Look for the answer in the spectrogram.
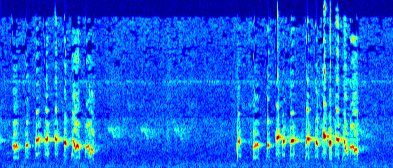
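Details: ['Greater green leafbird, local name cucak wilis, singing for a lure recording: two fast bursts of warbling whistled chirps, the second longer, separated by about a second and a half of quiet.']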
